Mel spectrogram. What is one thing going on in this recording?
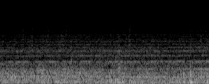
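Rain falls steadily on piles of rubbish.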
